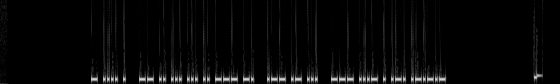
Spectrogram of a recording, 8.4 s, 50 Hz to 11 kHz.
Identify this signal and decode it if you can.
Morse code, heard as a keyed tone, about 40 wpm, 700 Hz. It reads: THE MISSION WAS OVER.
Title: Sentences from Top 1600 Words 40wpm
